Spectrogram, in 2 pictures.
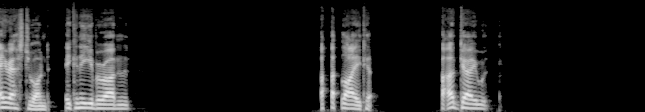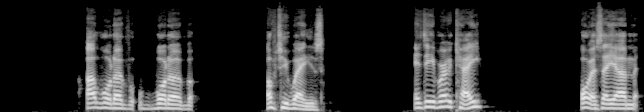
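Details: Stuttering (stammer) present since a young age in an adult man, a former soldier, in spontaneous conversational speech with repetitions and blocks.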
